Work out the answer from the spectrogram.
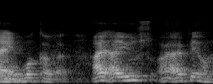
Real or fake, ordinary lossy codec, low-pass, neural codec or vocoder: real; none; none; none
